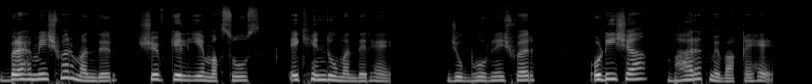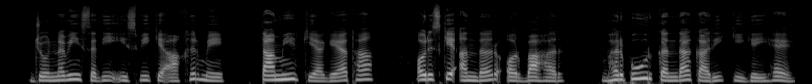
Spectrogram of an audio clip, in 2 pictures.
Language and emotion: Urdu, neutral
